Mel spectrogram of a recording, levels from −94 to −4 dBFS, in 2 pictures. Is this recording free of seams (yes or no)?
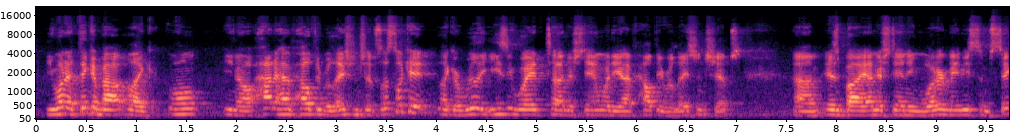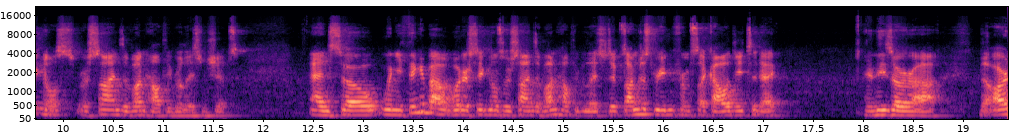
yes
